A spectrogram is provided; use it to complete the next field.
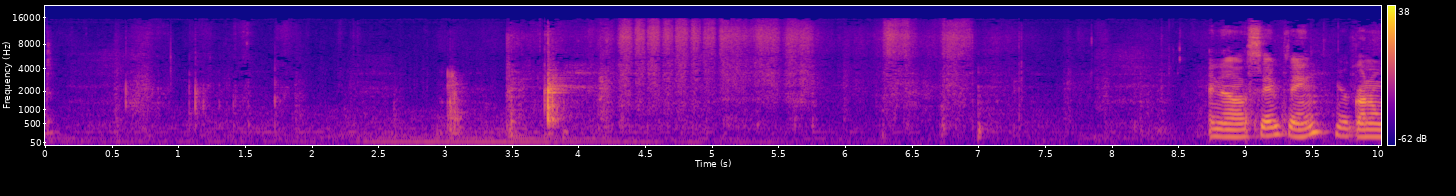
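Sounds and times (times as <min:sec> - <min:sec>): scratchy rubbing strokes: 0:04.1 - 0:07.0.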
